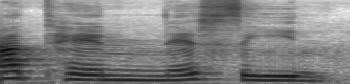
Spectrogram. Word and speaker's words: เทนเนสซีน: 7 นะ คะ เรา จะ อ่าน ว่า ว่า เทนเนสซีน นะ คะ ส่วน ธาตุ หมู่ 8 ตรง นี้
